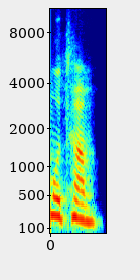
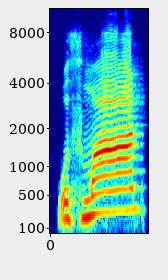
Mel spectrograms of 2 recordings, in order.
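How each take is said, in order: First: The name ends with 'am', without an 'n' sound. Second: The name ends with a clear 'man' sound. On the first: The speaker calls it wrong. "It cannot become Utham" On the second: The speaker calls it right. "you have to pronounce it nicely"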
